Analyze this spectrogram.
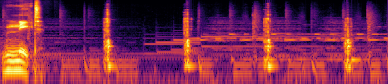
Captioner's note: timer ticking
